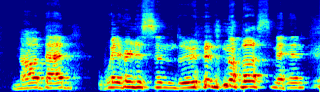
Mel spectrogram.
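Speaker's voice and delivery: laughing denial. Retold or imitated. Kids deny to dad, laughing.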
